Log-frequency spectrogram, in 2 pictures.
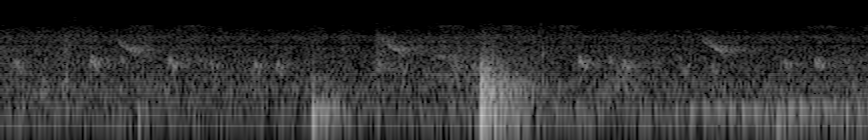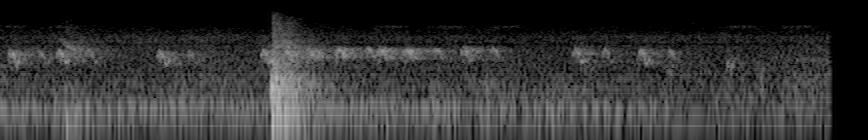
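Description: Small birds chirping in short falling notes and quick trills, with two sharp knocks, the louder one a little before six seconds in, and a faint low hum through the middle. The sound cuts out just before the end.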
